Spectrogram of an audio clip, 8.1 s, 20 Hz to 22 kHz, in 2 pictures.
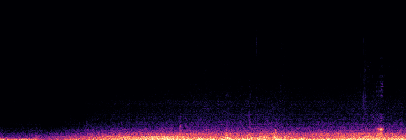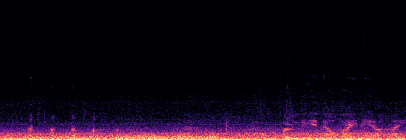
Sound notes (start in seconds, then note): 0.5 car accelerating; 4.2 giggle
